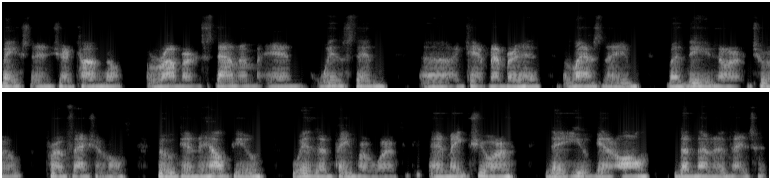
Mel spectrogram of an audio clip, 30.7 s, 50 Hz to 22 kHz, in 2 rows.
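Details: Dysarthria in a male veteran with ALS, diagnosed in 2014; living with ALS since 2014.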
